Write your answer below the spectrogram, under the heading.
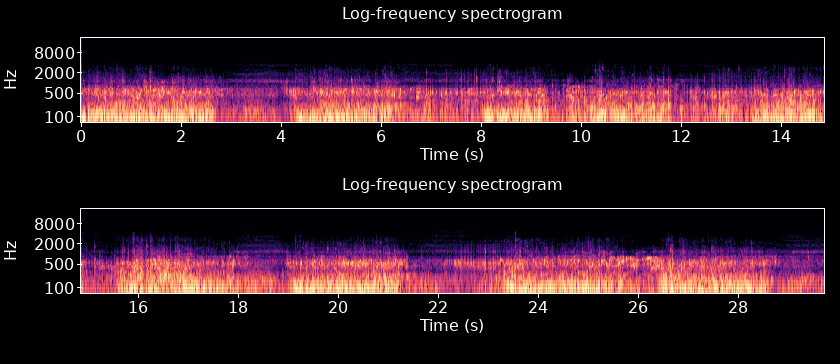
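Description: A diver's breathing heard underwater, a rhythmic cycle of deep, bubbling rumbles that swell and fade about every three to four seconds.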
